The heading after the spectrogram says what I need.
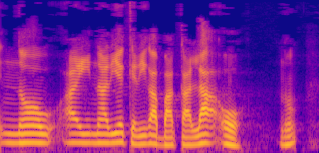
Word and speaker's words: bacalao: hay nadie que diga bacalao, ¿no? Bacalao son tres sílabas, ¿vale?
